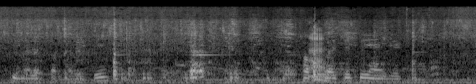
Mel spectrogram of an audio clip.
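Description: Onions fry in oil in a pan for fish curry, giving a soft continuous sizzle under a repeated rhythmic scrape of a spoon stirring them.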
